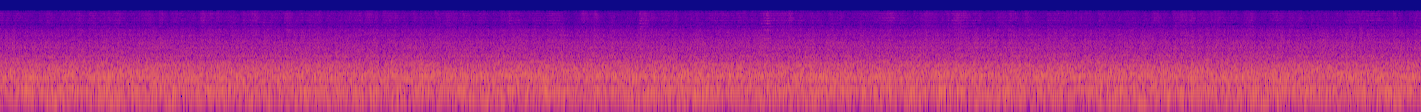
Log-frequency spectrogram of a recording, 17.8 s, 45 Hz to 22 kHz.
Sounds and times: Air Conditioner Run 0:00.0 - 0:17.7

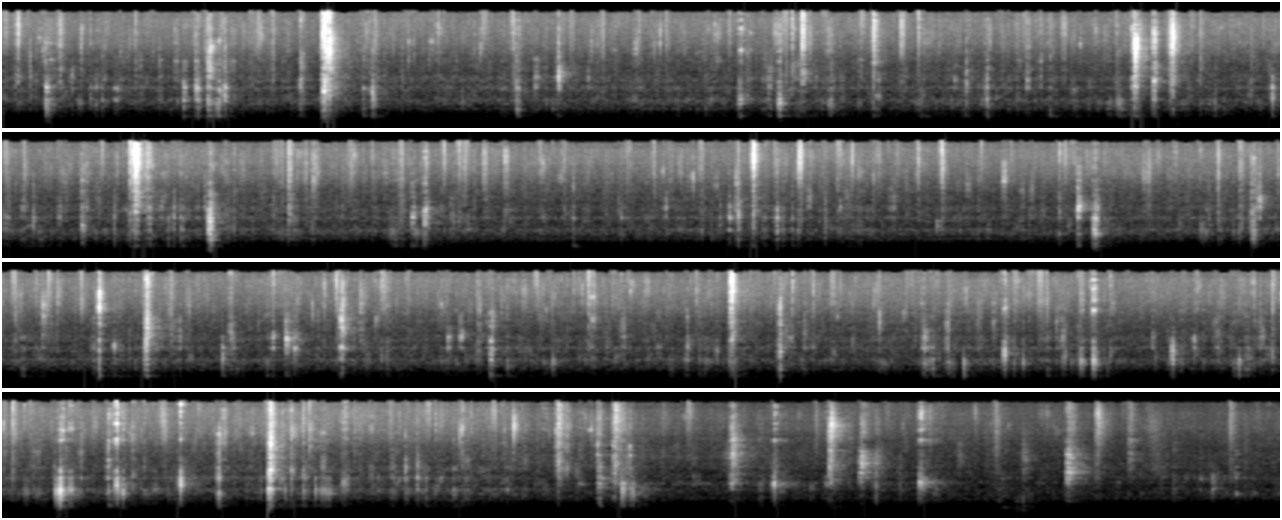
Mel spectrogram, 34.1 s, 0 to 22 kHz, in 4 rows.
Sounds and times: Frying an egg, high heat 0:00.0 - 0:34.0

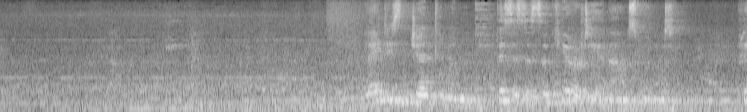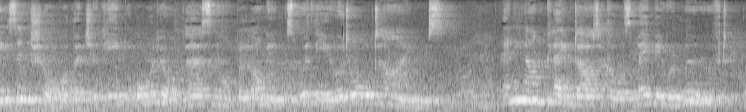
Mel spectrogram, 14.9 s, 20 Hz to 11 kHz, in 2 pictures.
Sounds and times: Train comming and leaving squeaky 0:00.0 - 0:14.9
female voice about closed stations and security 0:03.6 - 0:14.9

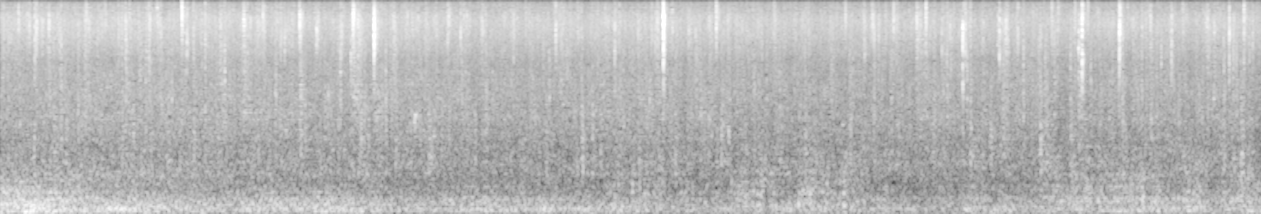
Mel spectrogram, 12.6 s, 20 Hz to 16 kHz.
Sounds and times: Long Rumbling Thunder 0:00.0 - 0:04.1
soft rain 0:00.0 - 0:12.6
wind 0:00.0 - 0:12.6
Long Rumbling Thunder 0:10.4 - 0:12.6

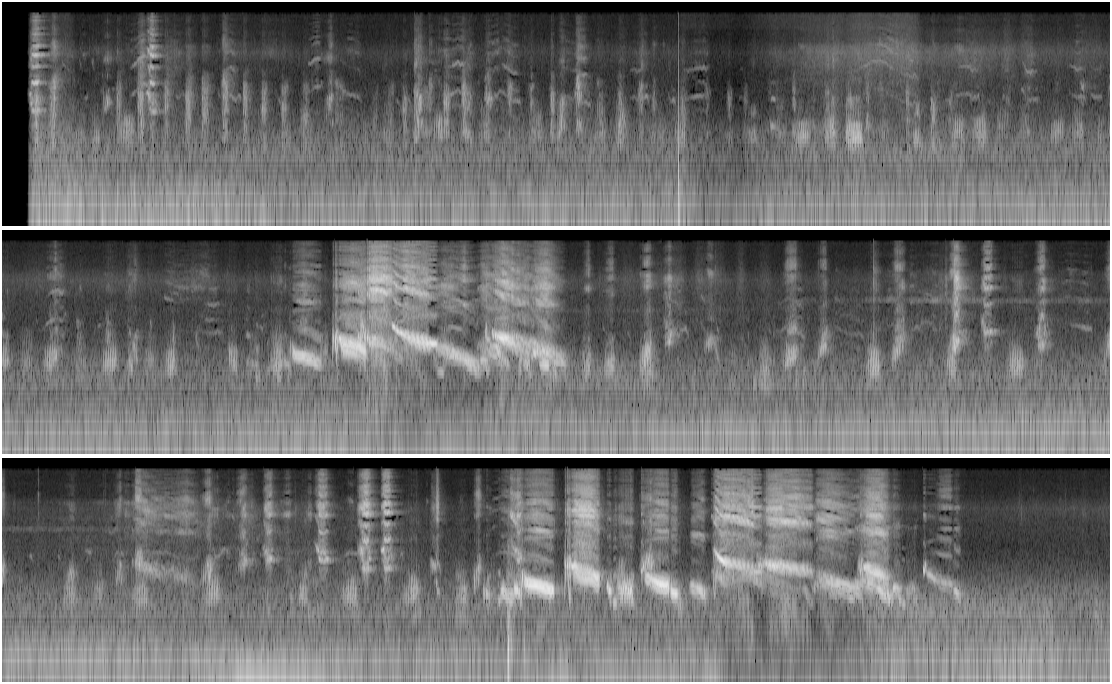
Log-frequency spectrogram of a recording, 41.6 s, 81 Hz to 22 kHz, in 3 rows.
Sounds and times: Magpie family group singing/calling 0:00.4 - 0:39.4

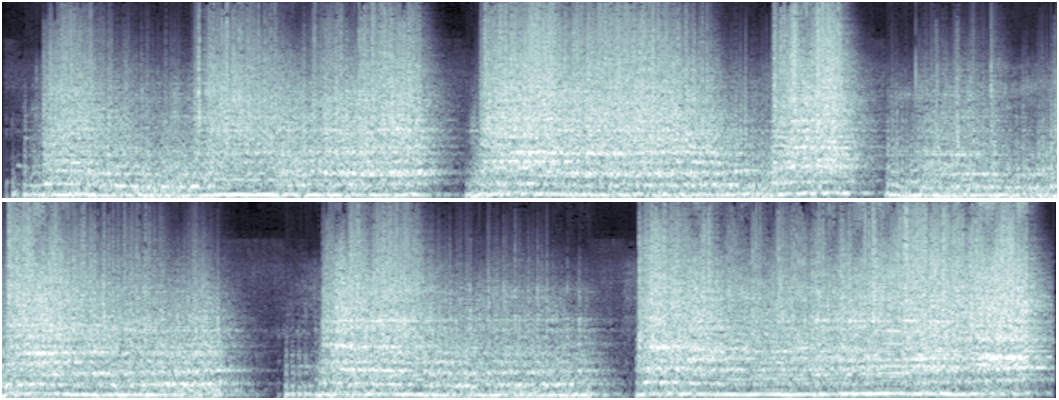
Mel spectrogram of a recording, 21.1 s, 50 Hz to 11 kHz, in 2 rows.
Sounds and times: Daeodon Noises 0:00.0 - 0:21.0

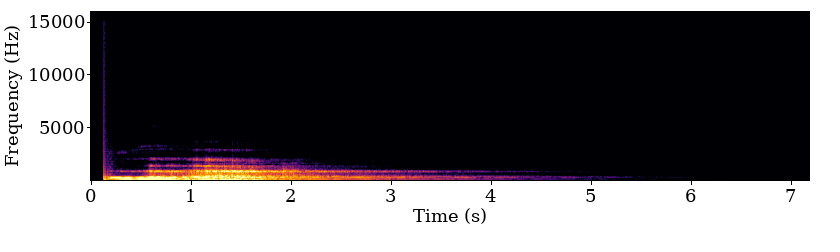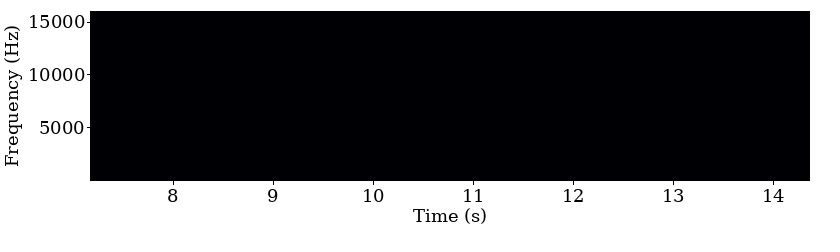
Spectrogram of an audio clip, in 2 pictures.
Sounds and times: growls 0:00.2 - 0:03.3

